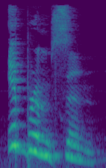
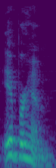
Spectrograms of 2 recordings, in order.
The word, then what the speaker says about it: Ibrahim: It's Abraham, but spelled with eyes.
